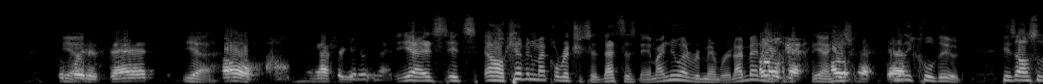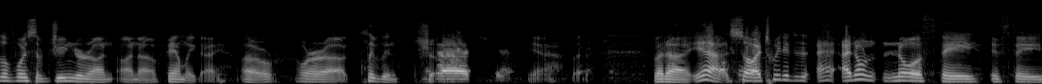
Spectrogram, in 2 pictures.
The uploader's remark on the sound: On the phone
